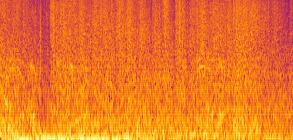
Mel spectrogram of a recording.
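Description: Small arms gunfire in the Combat Mission war game, a dense, continuous crackle of shots and bursts that stays loud throughout, with no clear gaps between rounds.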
